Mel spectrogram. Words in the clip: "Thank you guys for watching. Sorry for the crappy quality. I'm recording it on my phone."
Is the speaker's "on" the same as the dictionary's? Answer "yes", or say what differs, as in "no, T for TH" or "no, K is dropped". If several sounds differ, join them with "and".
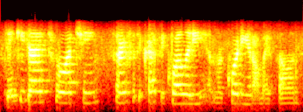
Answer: no, L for N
